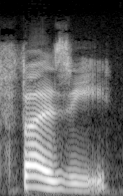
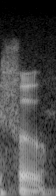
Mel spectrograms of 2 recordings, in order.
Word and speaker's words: PHUZ: called 201 Phe2-1, and they named the protein PHUZ, Phuz, or you could pronounce it fuzzy. Yeah, I think that. that it's foo myself, but I think it's probably foo.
